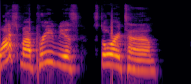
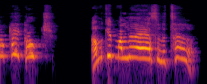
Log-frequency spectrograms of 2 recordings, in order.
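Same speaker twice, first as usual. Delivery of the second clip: much higher, quick nervous reply; meek kid voice; 11 semitones higher, faster than usual. Retold or imitated. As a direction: answer the coach like a scared kid. Scared kid answering coach.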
